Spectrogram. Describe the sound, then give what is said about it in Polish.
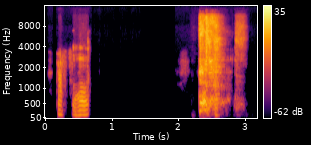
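A loud sneeze into the elbow: a short voiced intake and buildup, a brief pause, then a sharp, explosive burst with a small trailing sound. “No, będę kichałem w łokieć, jakby się ktoś obawiał.”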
